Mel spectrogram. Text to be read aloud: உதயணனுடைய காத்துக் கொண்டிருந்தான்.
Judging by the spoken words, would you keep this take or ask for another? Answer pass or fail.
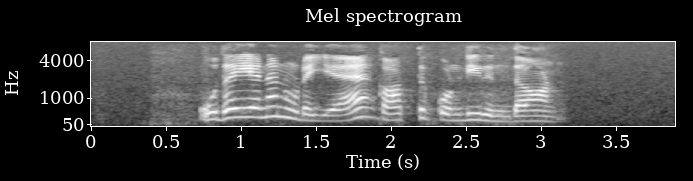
pass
